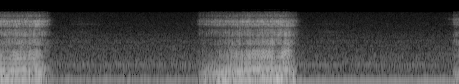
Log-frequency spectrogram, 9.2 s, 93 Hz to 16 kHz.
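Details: Real recording of a man snoring at night: loud, rattling snores on each breath in, about 13 a minute, with quiet gaps between; ordinary snoring.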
